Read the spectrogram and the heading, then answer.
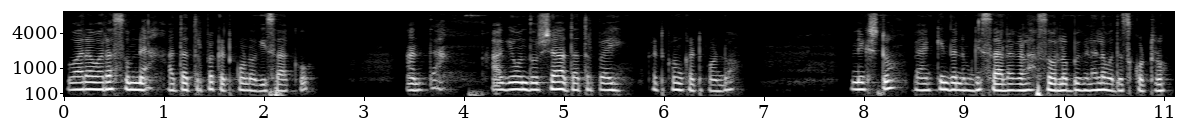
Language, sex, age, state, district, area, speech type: Kannada, female, 45-60, Karnataka, Mandya, rural, spontaneous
